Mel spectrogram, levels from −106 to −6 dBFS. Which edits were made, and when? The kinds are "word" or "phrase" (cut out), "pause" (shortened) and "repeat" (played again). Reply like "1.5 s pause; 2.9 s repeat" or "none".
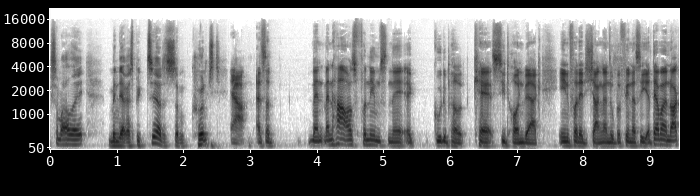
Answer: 2.6 s pause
